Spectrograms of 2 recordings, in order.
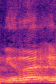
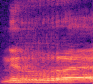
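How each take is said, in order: First: The middle consonant is short and single. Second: The middle consonant is doubled and pressed. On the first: The speaker calls it wrong. "நிற என்று சொல்லாமல்" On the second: The speaker calls it right. "அப்படி சொல்லணும்"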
